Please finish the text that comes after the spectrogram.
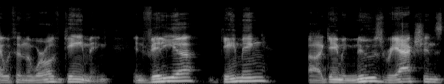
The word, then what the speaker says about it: Nvidia: Nvidia because I feel like you say Nvidia Nvidia it's Nvidia yeah I feel like you say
